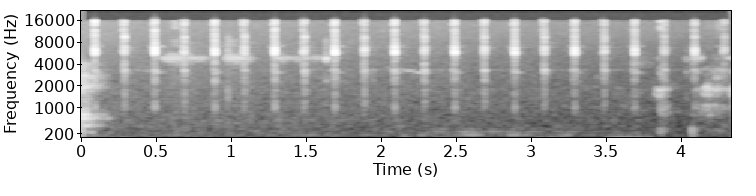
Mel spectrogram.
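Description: A timer ticking fast and evenly, about five ticks a second, counting down the answer time.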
